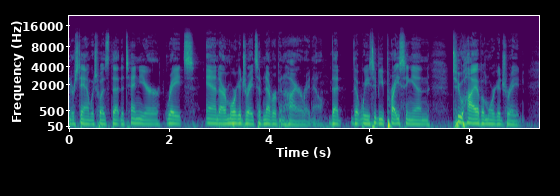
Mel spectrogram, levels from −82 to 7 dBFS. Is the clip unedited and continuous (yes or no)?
no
